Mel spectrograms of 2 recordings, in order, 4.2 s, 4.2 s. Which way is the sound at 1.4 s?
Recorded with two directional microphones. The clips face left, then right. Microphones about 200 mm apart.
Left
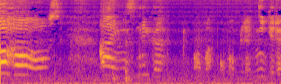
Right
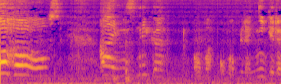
10° right (ahead or behind).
